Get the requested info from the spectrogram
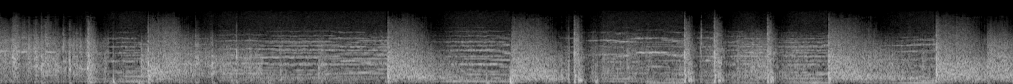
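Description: A gunfight: about ten gunshots going off at irregular intervals, some with a long noisy tail, including rifle fire, over a dramatic film score.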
